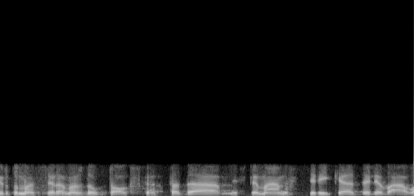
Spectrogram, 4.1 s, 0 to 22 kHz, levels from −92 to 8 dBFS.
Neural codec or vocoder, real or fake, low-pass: none; real; 3.6 kHz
